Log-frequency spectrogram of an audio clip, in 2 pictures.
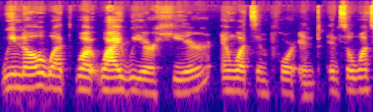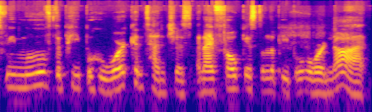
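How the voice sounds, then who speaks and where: A New York lawyer talks on a panel in a deep voice, fairly quickly and with few pauses. She brings her stories to life, voicing people's words as she goes.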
